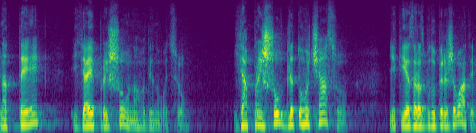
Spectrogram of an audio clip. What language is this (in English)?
Ukrainian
